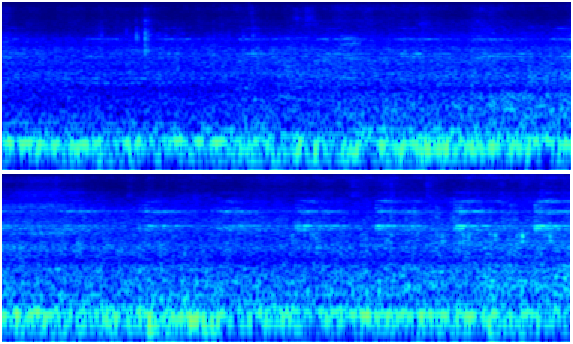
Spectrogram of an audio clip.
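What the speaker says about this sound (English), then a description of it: "Here comes the eastbound train," An eastbound bi-level Raritan Valley Line passenger train arrives at a New Jersey station, rumbling steadily nearby, a low continuous roll of rail noise with faint wheel clatter throughout, and someone speaking at moments over it.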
